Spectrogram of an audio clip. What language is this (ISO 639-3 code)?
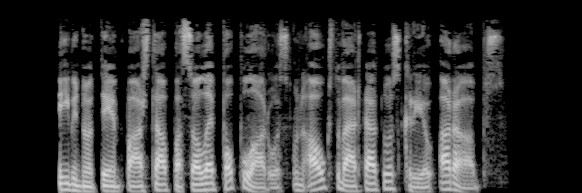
lav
